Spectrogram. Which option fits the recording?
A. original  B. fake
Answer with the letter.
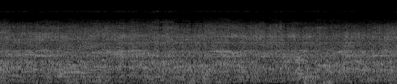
B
